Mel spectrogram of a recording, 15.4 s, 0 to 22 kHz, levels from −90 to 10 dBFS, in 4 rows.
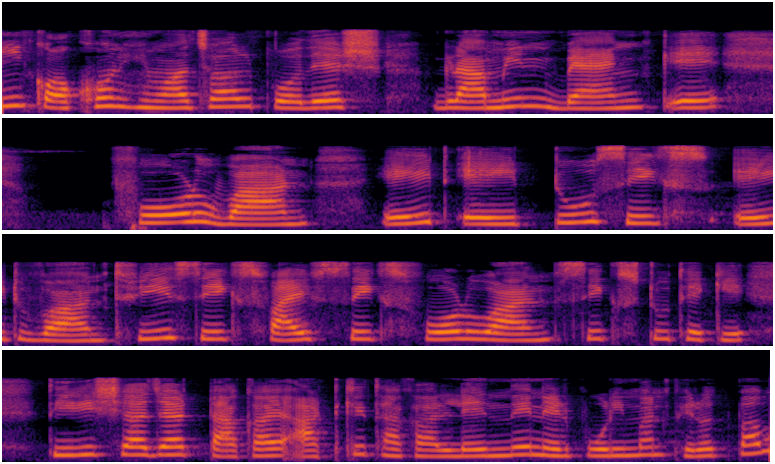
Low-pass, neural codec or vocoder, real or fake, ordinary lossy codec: none; none; real; none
